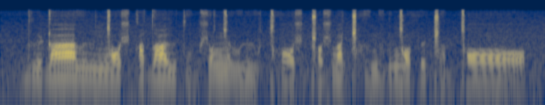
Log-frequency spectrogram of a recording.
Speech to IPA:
d̪ɨːɖaːðɨː ŋ͡ǀɔʃkə dˤɨːt̪ɔ̤b ʃɔŋ͡ǀʏvɨːvǀʰɔːʃ ǁɔʃβaǁʰə̤n̪a̤b ŋ͡ǀɔθʏɡ͡ǁab ǀɔː

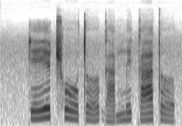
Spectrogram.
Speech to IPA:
keː˧˥ ʈ͡ʂʰoː˦˨tɤː˨˩˦ɡaː˩ ŋ͡me˧˥kaː˧˥tɤ˦˨

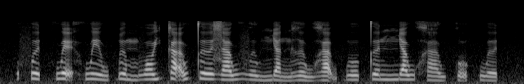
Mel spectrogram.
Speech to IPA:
fəː˨˩t̚hwɛ̰˧˨hwe˧˩wɓə˧˩m vɔ˨˦jka̰˧˥wt̪əː˧ za˨˦wvə̤˨˩wɲa˧˩nɣə˧˩w ɣa̰˧˨wɓo˧ t̪ə˧nɲa˧wxa̤˨˩wko̰˧˥ kwə˨˩t̚

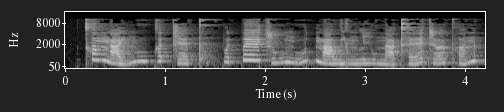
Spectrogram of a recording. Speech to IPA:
kʰɐ˥mŋaː˨˩j ŋuː˥kɐ˥t̚t͡sɛː˨p̚kʷʰɪ˨k̚ pɵ˧t̚pɛː˥t͡suː˨˧ŋuː˨˥t̚ maː˨wjʊ˨ŋ liː˨wn̪aː˨˩kʰɛː˨˥ t͡sœː˨˧pʰɐ˨˥n

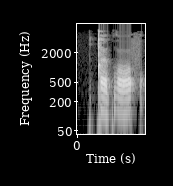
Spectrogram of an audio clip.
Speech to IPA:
ǃɐː˧˩˧kʷɔː˧˩˧f

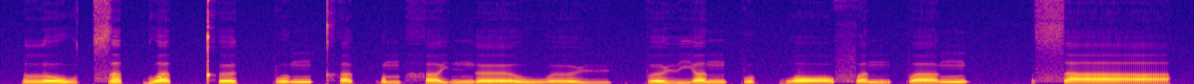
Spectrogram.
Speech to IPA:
lo˧wt͡sɐ˥t̚wɐ˧t̚ kʰɵ˧t̚pʊ˨ŋ kʰɐ˨˥k̚ɐ˨˥mhɐ˨˥j n̪œː˨ wɵ˨ɥ | pɵ˧ɥjɐ˨˧npʊ˨˥k̚wɔː˨˩ fɐ˨˩npɐ˨˧ŋ | saː˨˩

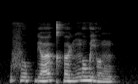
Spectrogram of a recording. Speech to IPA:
fuː˨p̚ jœː˨˥kʰɵ˨ɥŋo˥wjʊ˨˩ŋ

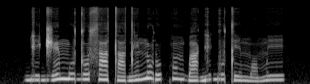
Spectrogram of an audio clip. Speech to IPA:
ɡi˨d͡ʒe˨˦ mu˧do˧ sa˧ta˨dĩ˨˦ nu˦˨ɾu˧ kɔ̃˧ɡ͡ba˨ ɡi˨˦ɡu˧ti˨ mɔ˨mi˧

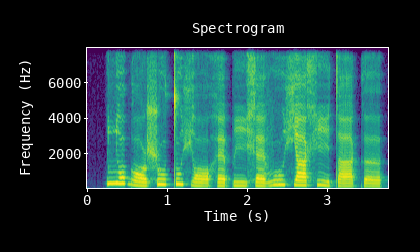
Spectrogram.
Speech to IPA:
ʎɔ˦ɡɔː˨ ʂu˦tu˦çɔː˨hɛ˨ piː˨xɛ˨ vuː˦çaː˦xiː˦˨ taː˦kəː˦

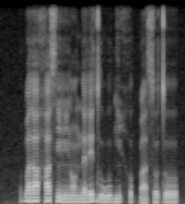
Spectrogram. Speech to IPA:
ba˦ɾa˦ha˦sĩ˦˨ ɾĩ˧ɾɔ̃˧ nɛ˧ɾe˦du˦˨ wu˧ɡĩ˧ ho˧k͡pa˨so˨˦to˧

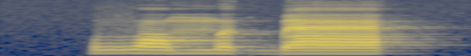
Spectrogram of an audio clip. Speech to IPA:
βɔ˨mə˨ɡ͡bæ˨

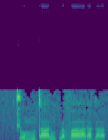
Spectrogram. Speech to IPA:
t͡ʃo˦mũ˨ taː˨ɾũ˦kʷa˨ vaː˦˨ ɾa˦ɡa˨

